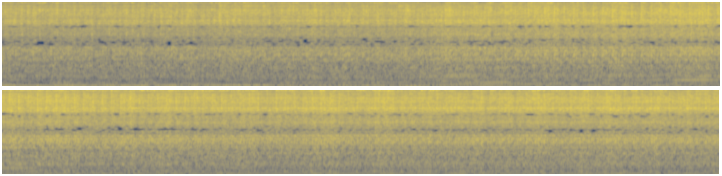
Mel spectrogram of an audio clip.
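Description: Steady idle with a faint whirring tone riding over the engine that doesn't change; points to a noisy failing alternator.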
